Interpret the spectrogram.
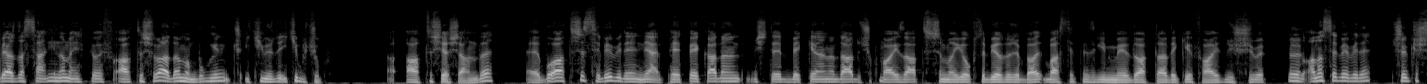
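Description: No technical faults can be heard at any point in the recording, and the signal holds steady throughout.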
